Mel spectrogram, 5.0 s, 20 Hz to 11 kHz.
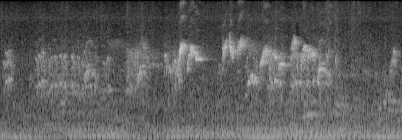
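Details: Red-whiskered bulbuls fighting and pecking each other fiercely over food, recorded 16 January 2023 in Hòa Bình, Vietnam: a jumble of harsh, chattering and bubbly notes, several birds calling over one another, with a low hum beneath.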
